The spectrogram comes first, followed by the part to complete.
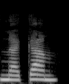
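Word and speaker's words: נקם: Nekam, Non, Kuf, Mem final, la pronunciación más correcta es Nakam, venganza.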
